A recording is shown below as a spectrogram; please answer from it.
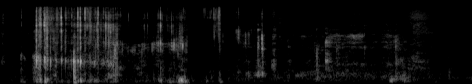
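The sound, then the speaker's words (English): Crispy bite into fried chicken with a rice-flour coating: one loud crackling crunch, followed by a few softer, irregular chewing crunches with short gaps, heard alone without talk. “Let me see if I can get a ASMR crispy bite into this.”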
